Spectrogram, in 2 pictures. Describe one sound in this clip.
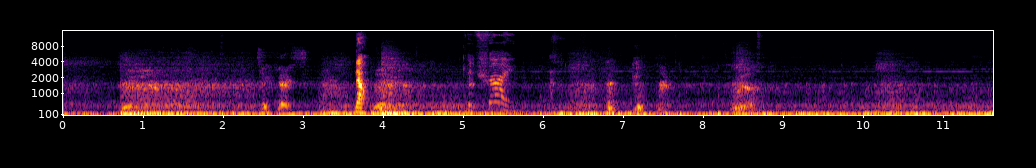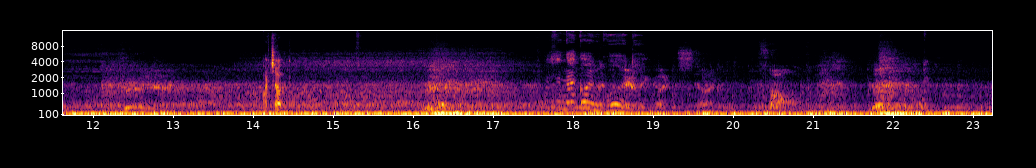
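A young woman talks and reacts with animation, close to a microphone.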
